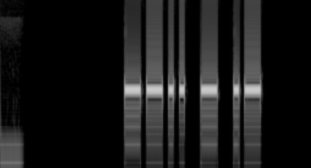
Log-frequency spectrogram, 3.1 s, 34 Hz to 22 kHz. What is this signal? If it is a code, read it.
Morse code, heard as a keyed tone, about 22 wpm, 700 Hz. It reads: ZTA
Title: USA Call Sign Postfixes - 3 Letters 22wpm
